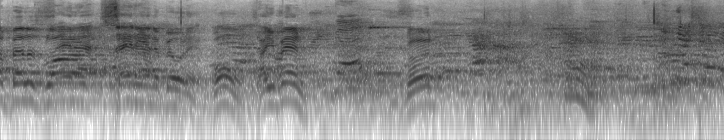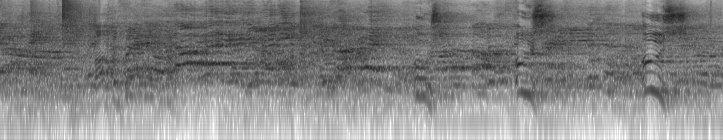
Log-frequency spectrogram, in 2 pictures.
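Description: A girl squeals and laughs excitedly.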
